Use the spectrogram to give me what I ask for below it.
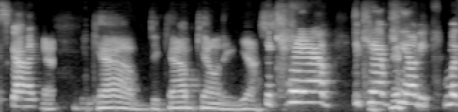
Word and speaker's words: DeKalb: Am I pronouncing that right, Scott? Yeah, DeKalb County, yes.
